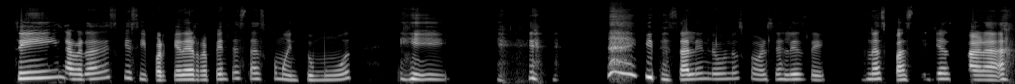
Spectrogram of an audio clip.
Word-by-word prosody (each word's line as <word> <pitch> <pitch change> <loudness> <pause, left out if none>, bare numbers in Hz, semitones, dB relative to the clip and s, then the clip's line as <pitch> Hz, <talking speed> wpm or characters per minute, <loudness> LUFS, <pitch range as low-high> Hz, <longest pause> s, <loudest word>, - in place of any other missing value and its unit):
Sí, 295 +5 +5
la 250 - +6
verdad 250 +4 +1
es 330 - -11
que 295 -1 -6
sí, 245 -3 -9
porque 205 0 0
de 225 +1 +7
repente 240 +5 -4
estás 260 -2 -7
como 250 -4 -7
en 205 - -7
tu 210 +2 -4
mood 210 +6 -5 0.5
y 235 -2 -1 1.9
y 330 - +9
te 230 -6 -7
salen 245 +4 +2
unos 265 +3 -9
comerciales 235 0 -4
de 210 -1 -8 0.3
unas 250 +2 +1
pastillas 230 +4 -1
para 210 -1 +6
235 Hz, 140 wpm, -20 LUFS, 220-260 Hz, 1.9 s, y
